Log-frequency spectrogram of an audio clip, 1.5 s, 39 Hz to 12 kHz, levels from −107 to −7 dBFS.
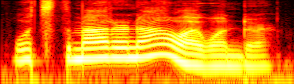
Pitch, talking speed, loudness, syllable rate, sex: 195 Hz, 245 wpm, -13 LUFS, 6.2 syllables/s, female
